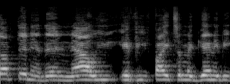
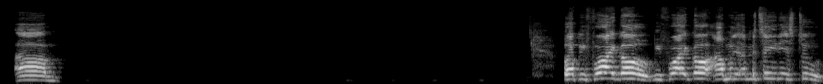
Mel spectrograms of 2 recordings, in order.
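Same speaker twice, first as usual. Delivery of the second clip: hoarse, strained, worn-out voice, louder; 6 dB louder than usual. Saying goodbye after a long talk, tired: hoarse, losing voice. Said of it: "I'm losing my voice".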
